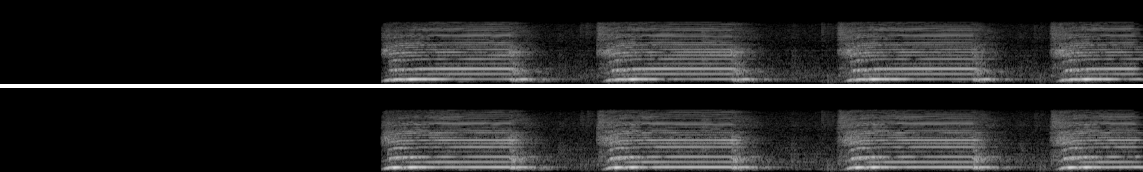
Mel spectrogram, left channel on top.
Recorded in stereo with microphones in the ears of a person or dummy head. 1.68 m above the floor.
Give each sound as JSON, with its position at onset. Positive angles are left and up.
{"t": 3.8, "sound": "a phone buzzing", "side_deg": -15, "distance_m": 0.5}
